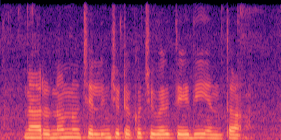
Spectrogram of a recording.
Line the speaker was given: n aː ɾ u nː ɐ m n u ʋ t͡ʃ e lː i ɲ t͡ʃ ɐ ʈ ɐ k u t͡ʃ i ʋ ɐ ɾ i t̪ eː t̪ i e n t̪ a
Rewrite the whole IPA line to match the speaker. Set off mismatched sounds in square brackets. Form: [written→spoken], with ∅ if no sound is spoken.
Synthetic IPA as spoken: n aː ɾ u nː ɐ m n u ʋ t͡ʃ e lː i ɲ t͡ʃ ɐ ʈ ɐ k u t͡ʃ i ʋ ɐ ɾ i t̪ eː [t̪→d̪] i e n t̪ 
